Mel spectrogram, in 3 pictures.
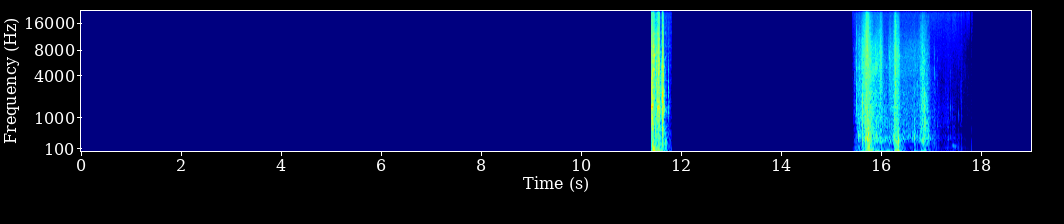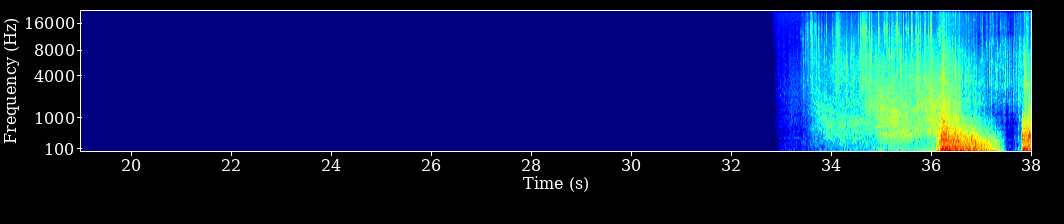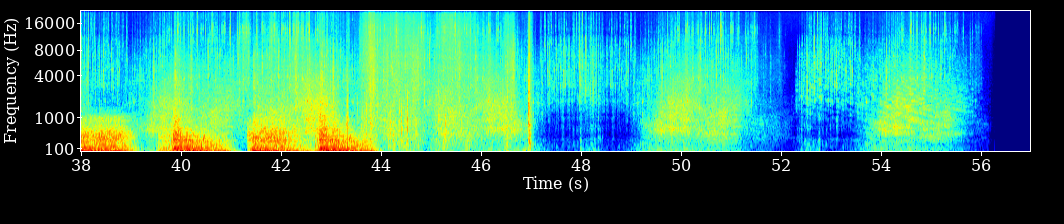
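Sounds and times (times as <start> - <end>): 
landing foley: 36.1 - 47.0.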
